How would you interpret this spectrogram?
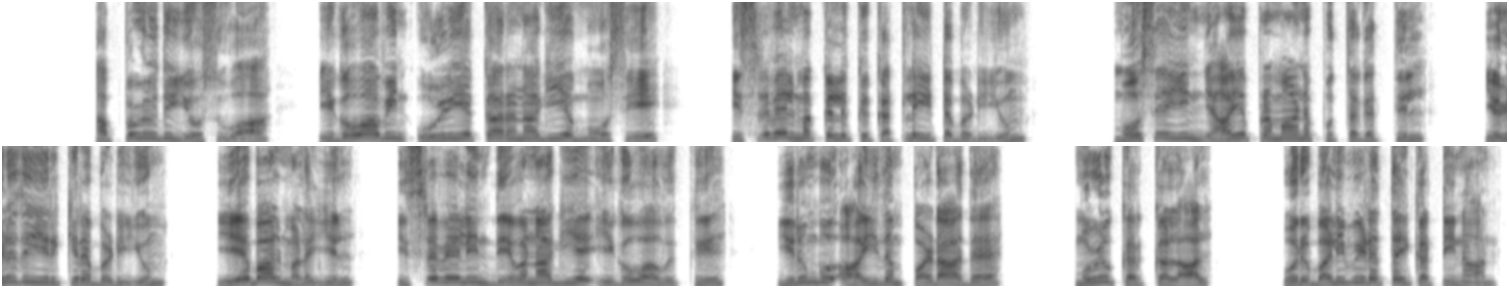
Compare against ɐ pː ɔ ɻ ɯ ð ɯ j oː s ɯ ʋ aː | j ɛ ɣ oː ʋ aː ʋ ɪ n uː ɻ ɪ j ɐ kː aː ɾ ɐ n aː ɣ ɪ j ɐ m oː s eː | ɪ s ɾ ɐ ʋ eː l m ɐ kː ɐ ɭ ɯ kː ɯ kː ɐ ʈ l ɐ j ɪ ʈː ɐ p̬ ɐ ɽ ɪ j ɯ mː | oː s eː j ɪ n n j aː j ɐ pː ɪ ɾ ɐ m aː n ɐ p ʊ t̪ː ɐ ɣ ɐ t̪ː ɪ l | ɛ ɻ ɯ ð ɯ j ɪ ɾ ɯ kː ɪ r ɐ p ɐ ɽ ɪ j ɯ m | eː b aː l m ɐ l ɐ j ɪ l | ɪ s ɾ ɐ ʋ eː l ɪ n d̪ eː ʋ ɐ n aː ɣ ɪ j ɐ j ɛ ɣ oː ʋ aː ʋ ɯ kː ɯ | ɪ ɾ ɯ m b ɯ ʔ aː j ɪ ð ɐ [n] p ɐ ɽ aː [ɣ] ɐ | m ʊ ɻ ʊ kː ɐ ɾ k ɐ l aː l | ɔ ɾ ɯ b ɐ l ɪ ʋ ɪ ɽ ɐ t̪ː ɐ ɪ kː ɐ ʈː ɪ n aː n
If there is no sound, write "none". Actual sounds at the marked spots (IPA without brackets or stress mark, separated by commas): m, ð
